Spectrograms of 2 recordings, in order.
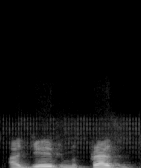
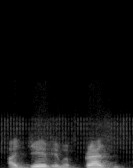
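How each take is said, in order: Both takes have the same delivery.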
